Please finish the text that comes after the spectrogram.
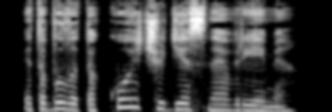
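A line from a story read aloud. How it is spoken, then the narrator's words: Quiet, with a sigh. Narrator (Russian): вздохнув, тихо произнесла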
